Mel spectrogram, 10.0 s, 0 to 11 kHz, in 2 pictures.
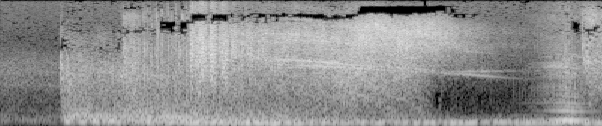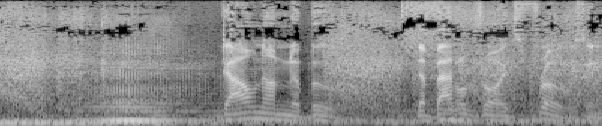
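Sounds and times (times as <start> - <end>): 
huge starship cruiser exploding: 0.5 - 6.9
speech: 6.9 - 10.0.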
